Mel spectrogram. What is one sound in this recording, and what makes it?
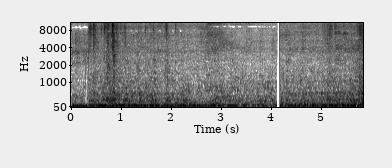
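A bus roars past close by.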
